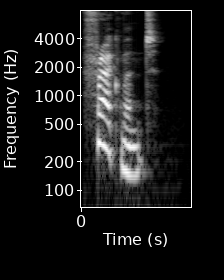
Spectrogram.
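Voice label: "fragment", English, British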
